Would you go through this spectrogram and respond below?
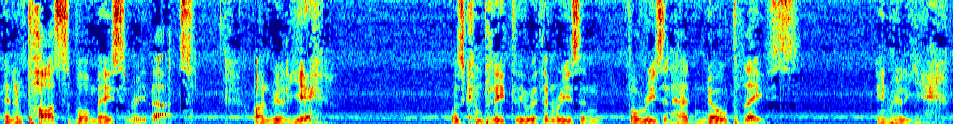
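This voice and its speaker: A man narrating an amateur horror radio play in a solemn, measured, portentous way. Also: medium pitch, flat delivery, a little mellow, slight background noise, rough recording.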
